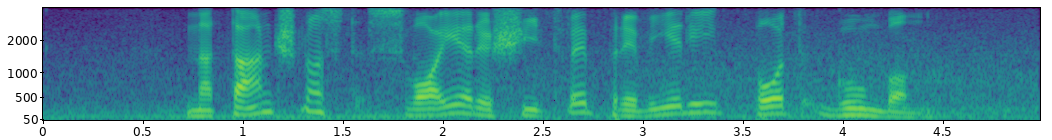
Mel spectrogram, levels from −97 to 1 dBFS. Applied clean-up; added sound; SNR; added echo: none; Bicycle; 14 dB; none.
